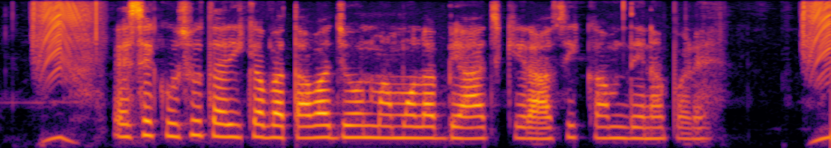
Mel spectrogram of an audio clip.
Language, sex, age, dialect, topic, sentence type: Chhattisgarhi, female, 25-30, Eastern, banking, question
